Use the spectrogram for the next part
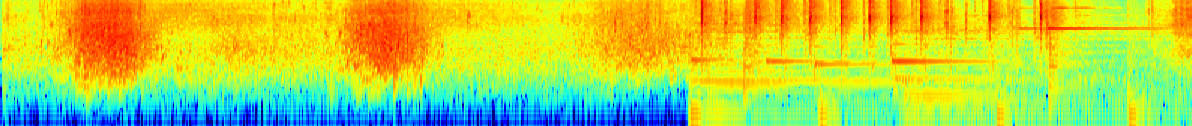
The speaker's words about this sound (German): Wir haben hier nochmal für euch einen kleinen Erfrischungseimer mit richtig eiskaltem Wasser.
